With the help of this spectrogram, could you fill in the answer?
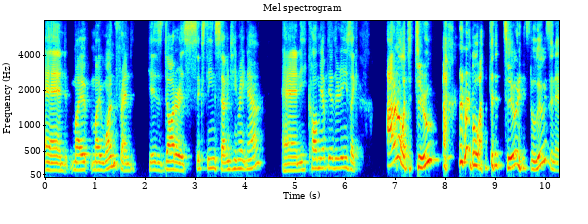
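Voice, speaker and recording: A man speaks in a high pitch with lively intonation. His tone is animated. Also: moderate pace. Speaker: podcast host. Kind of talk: casual interview chat. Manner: repetitive false starts.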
